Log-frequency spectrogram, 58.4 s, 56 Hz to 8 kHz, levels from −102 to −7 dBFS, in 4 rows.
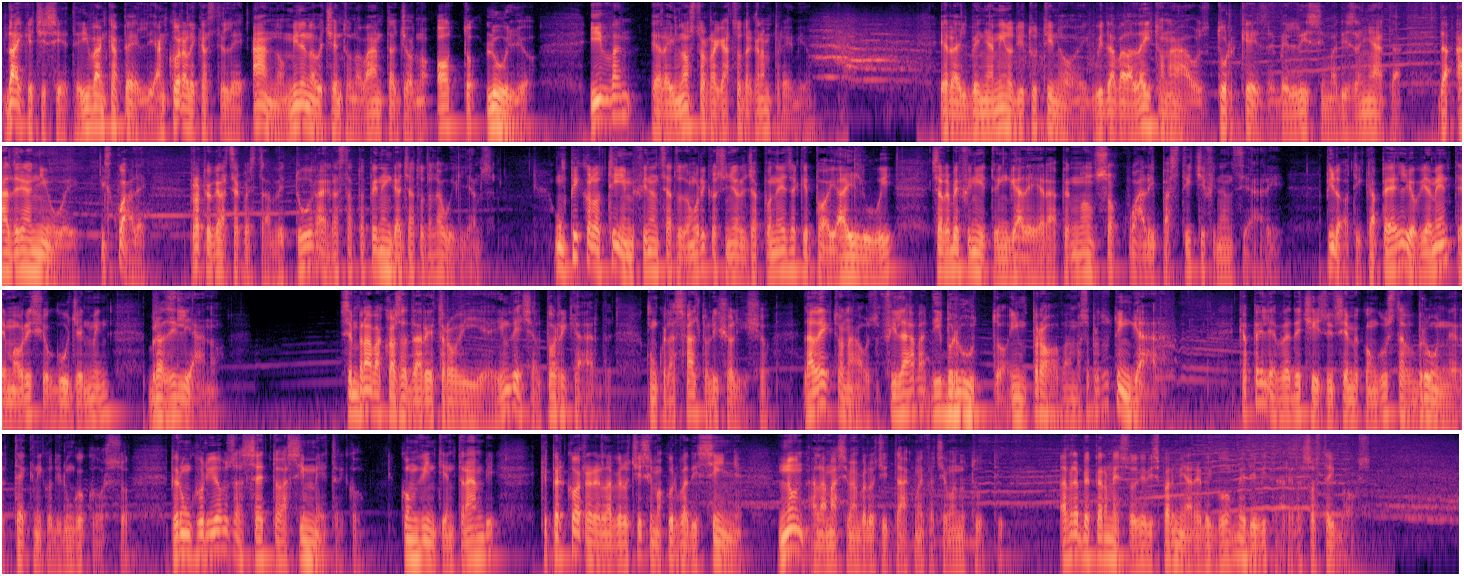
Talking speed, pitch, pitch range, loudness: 150 wpm, 90 Hz, 80-105 Hz, -31 LUFS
